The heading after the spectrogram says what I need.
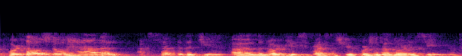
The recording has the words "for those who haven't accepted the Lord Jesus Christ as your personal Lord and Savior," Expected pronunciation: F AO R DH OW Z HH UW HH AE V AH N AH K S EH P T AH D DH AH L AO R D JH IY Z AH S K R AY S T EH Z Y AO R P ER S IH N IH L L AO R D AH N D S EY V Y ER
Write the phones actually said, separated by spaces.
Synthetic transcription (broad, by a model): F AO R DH OW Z HH UW HH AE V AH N AH K S EH P T AH D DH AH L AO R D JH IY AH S K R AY S EH S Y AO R P ER S IH N IH L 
